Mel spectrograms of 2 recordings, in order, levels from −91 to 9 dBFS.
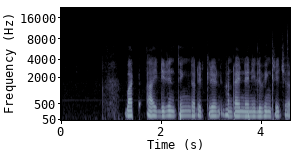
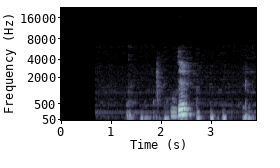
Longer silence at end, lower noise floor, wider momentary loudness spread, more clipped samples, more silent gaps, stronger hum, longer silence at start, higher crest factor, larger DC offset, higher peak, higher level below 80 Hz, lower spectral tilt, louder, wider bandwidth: about the same, 0 s vs 0.1 s; first, -78 dBFS vs -63 dBFS; second, 4 LU vs 26 LU; neither; neither; neither; about the same, 1.3 s vs 1.3 s; second, 18 dB vs 24 dB; neither; second, -18 dBFS vs -4 dBFS; second, -60 dBFS vs -42 dBFS; about the same, -9 dB/octave vs -10 dB/octave; second, -34 LUFS vs -23 LUFS; about the same, 6 kHz vs 5.6 kHz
